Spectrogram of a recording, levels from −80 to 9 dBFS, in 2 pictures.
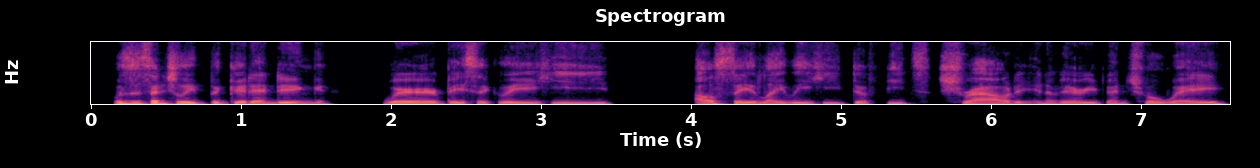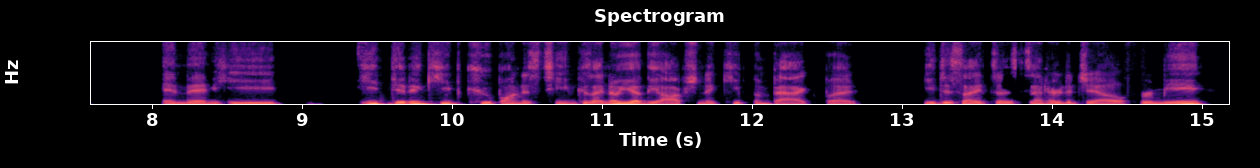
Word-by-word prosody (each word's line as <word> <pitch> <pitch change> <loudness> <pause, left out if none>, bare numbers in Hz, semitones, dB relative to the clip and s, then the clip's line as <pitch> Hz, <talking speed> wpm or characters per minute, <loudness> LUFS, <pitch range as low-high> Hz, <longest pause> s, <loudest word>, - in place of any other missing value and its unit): was 150 -1 +5
essentially 165 +3 +6
the 120 -6 -1
good 100 0 +2
ending 115 +4 +1 0.3
where, 100 -3 +4
basically, 95 0 -1
he 95 0 -3 0.6
I'll 100 +1 +2
say 105 -6 +2
lightly, 95 +1 -1
he 95 -2 -6
defeats 100 +2 -6
Shroud 95 +1 0
in 105 -2 -6
a 95 - -5
very 90 +1 -1
vengeful 95 0 -4
way, 95 +10 -1 0.5
and 105 0 -2
then 100 -1 +1
he 95 -1 -2 0.5
he 130 - +5
didn't 130 +1 +5
keep 130 0 +1
Coop 115 -2 -2
on 95 0 -1
his 95 - -4
team, 85 -1 -4
'cause 105 - -2
I 115 - +2
know 130 - +3
you 140 -2 +7
have 125 - +5
the 100 - 0
option 85 +3 -3
to - - -3
keep - - -7
them 90 - -6
back, 80 +1 -2
but 80 -2 -4 0.4
he 110 - -2
decided 100 -3 -1
to 95 -1 -1
send 100 +2 -4
her 95 - 0
to 95 - -2
jail, 85 -1 -2
for 110 -1 -2
me, 130 +7 +4
100 Hz, 200 wpm, -23 LUFS, 95-115 Hz, 0.6 s, you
